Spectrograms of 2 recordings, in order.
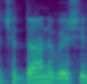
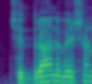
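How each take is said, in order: First: छिद्रान्वेषी ending in -ṣī; wrong -ī ending. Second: छिद्रान्वेषण ending in -ṣaṇ; correct noun ending. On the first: Teacher rejecting a wrong form, छिद्रान्वेषी with -ṣī ending. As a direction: end छिद्रान्वेषी on a long ī. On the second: Teacher correcting an answer, छिद्रान्वेषण with its -ṣaṇ ending. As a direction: end छिद्रान्वेषण on a retroflex ण. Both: Shown as a demonstration. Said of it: "छिद्रान्वेषी नहीं होता है".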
